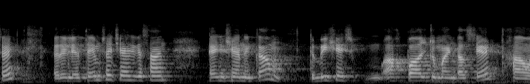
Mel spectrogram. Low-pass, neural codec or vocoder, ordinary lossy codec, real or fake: 7.2 kHz; none; Opus, 32 kbps; real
